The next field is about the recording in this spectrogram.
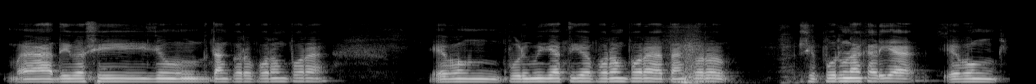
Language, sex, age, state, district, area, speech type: Odia, male, 60+, Odisha, Mayurbhanj, rural, spontaneous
